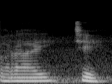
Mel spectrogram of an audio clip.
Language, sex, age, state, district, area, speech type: Gujarati, male, 18-30, Gujarat, Junagadh, urban, spontaneous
